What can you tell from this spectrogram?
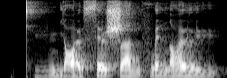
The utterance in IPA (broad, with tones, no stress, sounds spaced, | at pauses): t̪ʰ y˧˥ n̪ j ɑ̰˨˩ ʊ̯ s ɹ̩˥ ʂ a˧˥ n f w ə˥˩ n ɑ˥ ʊ̯ l y˥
